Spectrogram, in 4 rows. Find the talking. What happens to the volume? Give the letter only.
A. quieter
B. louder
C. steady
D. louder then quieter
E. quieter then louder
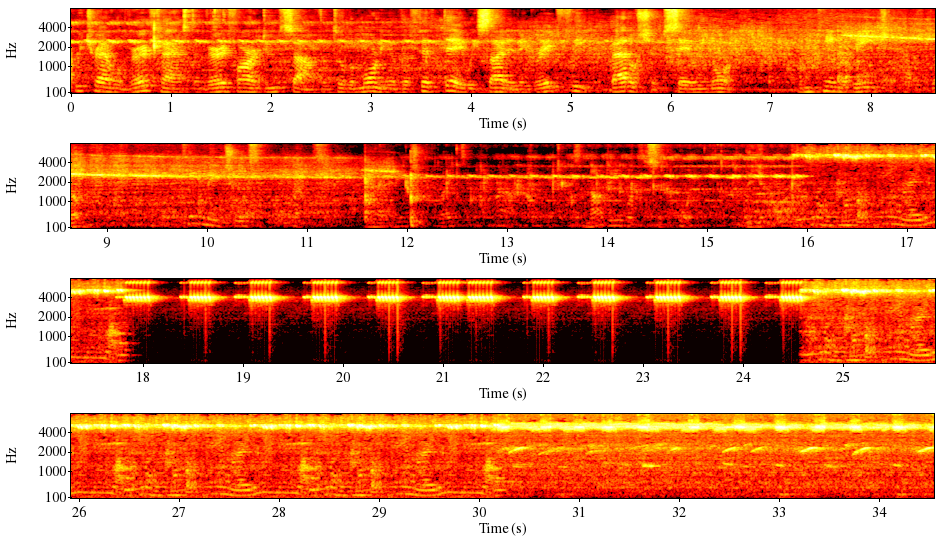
A.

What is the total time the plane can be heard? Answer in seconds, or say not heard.
12 s.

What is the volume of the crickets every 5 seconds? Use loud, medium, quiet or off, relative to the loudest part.
quiet, quiet, quiet, loud, loud, loud, loud.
